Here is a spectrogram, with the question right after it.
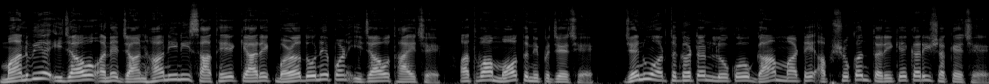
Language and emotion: Gujarati, neutral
